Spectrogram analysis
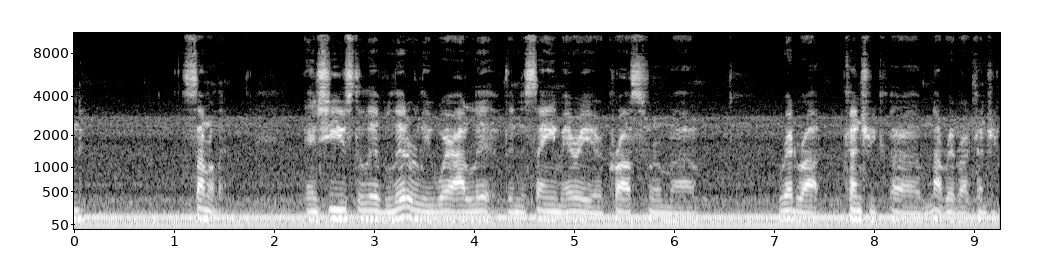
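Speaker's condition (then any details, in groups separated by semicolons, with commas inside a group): No condition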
